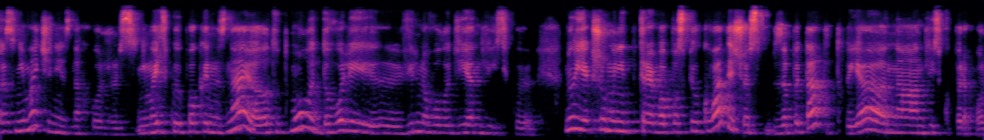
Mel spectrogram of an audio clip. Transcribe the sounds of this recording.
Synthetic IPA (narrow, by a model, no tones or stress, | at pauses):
ɾɐswnʲimɛt͡ʃːɪnʲiznɐxɔd͡ʒʊsʲnʲimɛt͡sʲkɔjʊpɔkɪnɛznɑjʊɐlˠɛt̪ut̪mɔʋɪd̪ɔʋɔlʲiʋʲilʲnɔʋɔlˠɔdʲijɛɐnɦlʲijsʲkɔjʊ̰ | nuijɐkʃt͡ʃɔmenʲit̪ɾɛbɐpɔspʲilˠkʊʋɑt̪ɪʃt͡ʃɔsʲzɐpɪt̪ɑt̪ɪ̥t̪ɔjanɐɐnɦlʲijsʲkʊ̥peɾexɔ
